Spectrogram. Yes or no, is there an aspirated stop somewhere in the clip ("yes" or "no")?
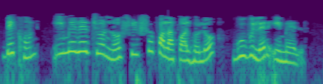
yes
